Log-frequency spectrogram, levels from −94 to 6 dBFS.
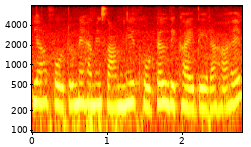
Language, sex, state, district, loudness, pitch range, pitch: Hindi, female, Bihar, Gopalganj, -13 LUFS, 230-260 Hz, 245 Hz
